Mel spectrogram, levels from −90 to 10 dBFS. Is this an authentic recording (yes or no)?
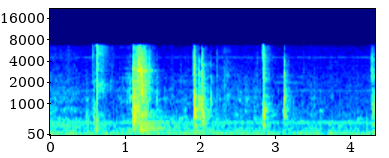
yes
